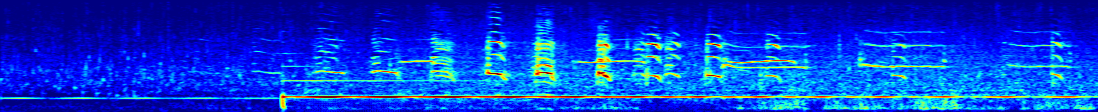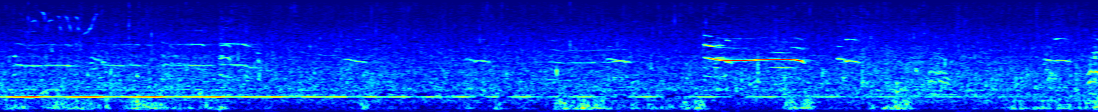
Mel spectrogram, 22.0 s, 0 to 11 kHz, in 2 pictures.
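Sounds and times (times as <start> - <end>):
seagulls calling over a beach: 2.4 - 19.6
steady low hum: 2.8 - 16.5
rough rushing wash: 2.8 - 18.0.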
